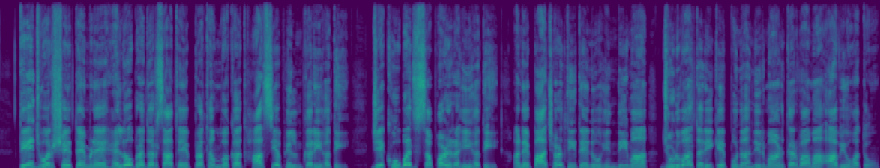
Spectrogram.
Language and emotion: Gujarati, neutral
